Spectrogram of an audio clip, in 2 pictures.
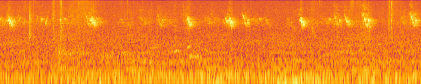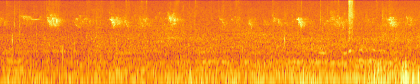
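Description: Small birds chirping, many short separate calls about one or two a second, faint over a low steady background. A low rumble comes in near the end.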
